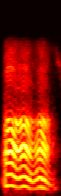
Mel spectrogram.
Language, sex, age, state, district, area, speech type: Assamese, male, 45-60, Assam, Lakhimpur, rural, conversation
